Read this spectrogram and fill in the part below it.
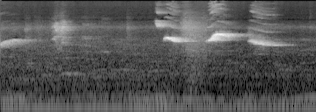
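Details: Captive-bred juvenile Green-winged Saltator, a Corvo x Fogueira cross, singing in a song duel against its father: a thin whistle, then three loud, clear whistled phrases, each falling in pitch, above faint background hum.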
